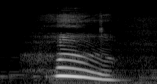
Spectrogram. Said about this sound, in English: Seeing you yawn is making me yawn, even though I did not read the book. Yes, Mama, yawning is actually contagious.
